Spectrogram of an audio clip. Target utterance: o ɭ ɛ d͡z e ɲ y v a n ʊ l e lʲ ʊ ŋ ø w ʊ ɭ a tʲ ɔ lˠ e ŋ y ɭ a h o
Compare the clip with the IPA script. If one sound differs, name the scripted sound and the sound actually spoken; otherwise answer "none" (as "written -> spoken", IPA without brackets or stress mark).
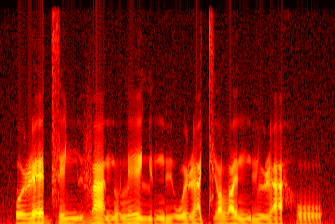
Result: ø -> y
